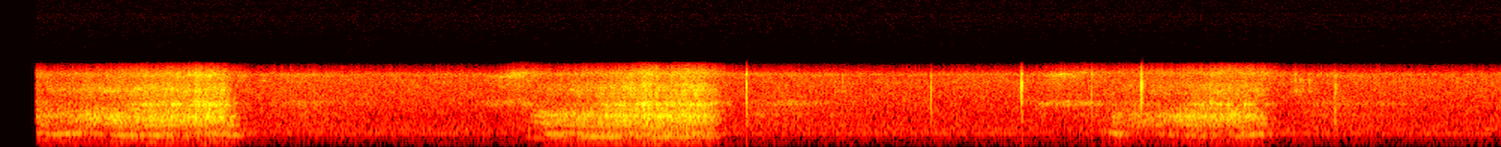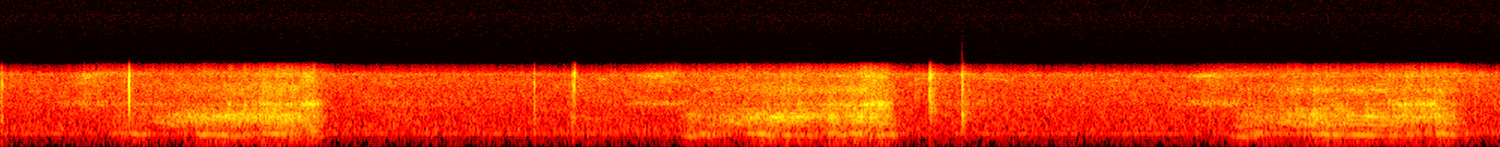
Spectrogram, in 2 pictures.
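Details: Rough rattling inspiratory snores, about five over twenty seconds, with quiet expiration between, from a drunk adult man asleep in a small room; snoring.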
